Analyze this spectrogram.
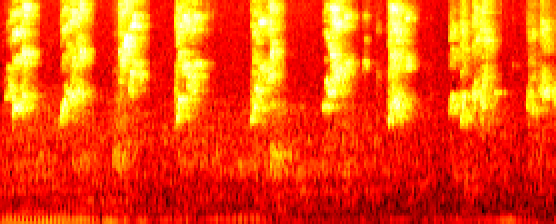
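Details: Lovebird giving sharp, high chirps in short bursts, roughly one and a half per second, with uneven spacing, over a low background hum.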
